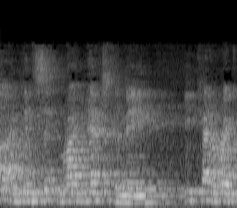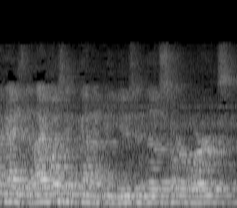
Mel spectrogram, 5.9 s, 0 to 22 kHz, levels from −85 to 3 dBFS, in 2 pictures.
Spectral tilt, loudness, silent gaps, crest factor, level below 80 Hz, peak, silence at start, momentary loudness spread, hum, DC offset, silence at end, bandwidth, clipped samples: -6 dB/octave; -25 LUFS; none; 16 dB; -58 dBFS; -8 dBFS; 0 s; 5 LU; none; under 0.1%; 0 s; 9.6 kHz; under 0.1%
